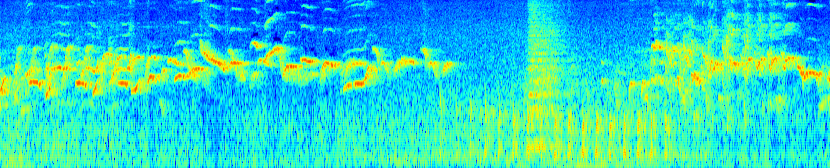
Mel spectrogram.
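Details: A caged hwamei sold as a good singer pours out fast, tumbling whistled phrases. A sharp broadband noise bursts in around the middle, then the bird resumes with bright, warbling notes.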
